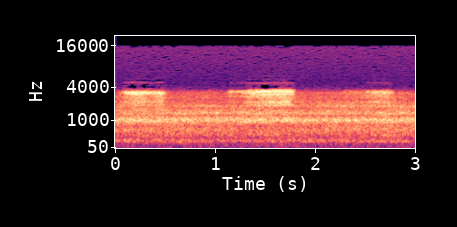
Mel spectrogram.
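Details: Owl nest on March 13, 2015, around 8 PM, as adults bring mice and a gopher to the owlets. Overlapping drawn-out breathy hisses run almost without a break over a dense steady hum.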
